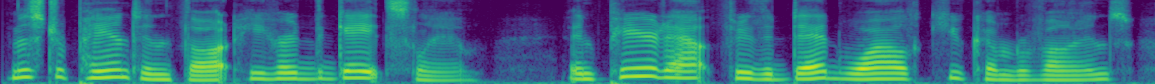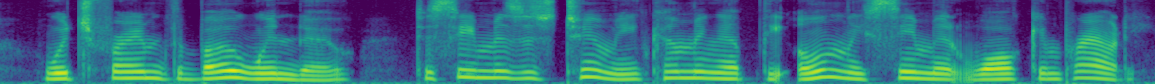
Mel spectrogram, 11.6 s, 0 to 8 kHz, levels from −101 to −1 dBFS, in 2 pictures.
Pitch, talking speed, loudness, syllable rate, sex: 205 Hz, 175 wpm, -18 LUFS, 4.4 syllables/s, female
